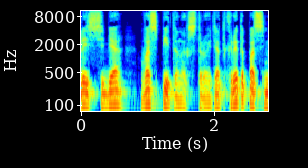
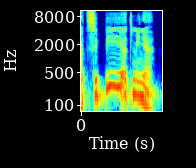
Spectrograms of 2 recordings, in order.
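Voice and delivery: отчаянная мольба; 8 semitones higher than usual. A narrator's reading. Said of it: "отчаянно пискнула".

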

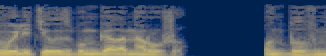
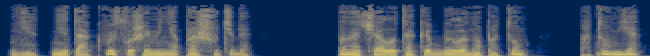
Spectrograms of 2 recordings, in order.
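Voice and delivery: high, anxious begging; desperate pleading; 9 semitones higher than usual. Acted. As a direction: plead to be heard, pitch climbing. Бланка умоляет выслушать её. (отчаянная мольба)

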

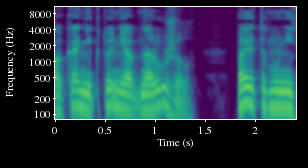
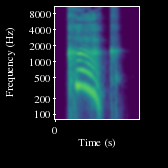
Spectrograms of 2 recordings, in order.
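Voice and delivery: shriek. A narrator's reading. Outraged girl shrieking at her lover. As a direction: shriek it in disbelief. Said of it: "взвизгнула девушка".

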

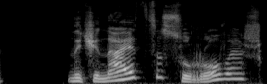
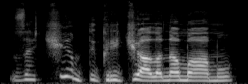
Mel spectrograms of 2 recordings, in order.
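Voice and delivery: louder, pained question; upset reproach; 3 semitones higher, 7 dB louder than usual. A narrator's reading. Groom to bride about his mother, upset. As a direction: demand a reason, hurt on mother's behalf. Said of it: "расстроенно спросил мой слепой кандидат".

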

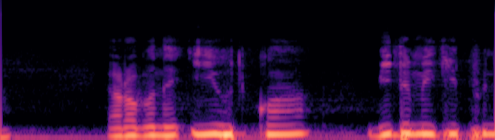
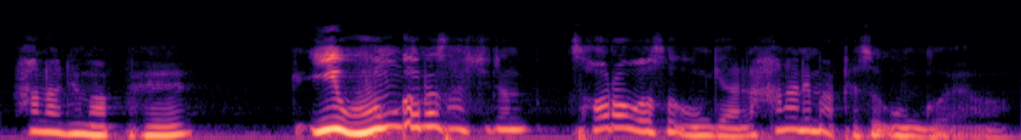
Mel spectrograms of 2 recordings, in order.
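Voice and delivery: ordinary delivery

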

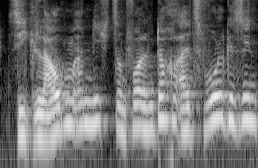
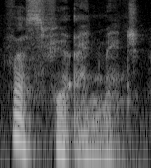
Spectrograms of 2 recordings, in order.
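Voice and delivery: entsetztes Flüstern; 12 semitones lower, 16 dB quieter, slower than usual. Acted. Diener entsetzt über Don Juan.

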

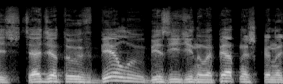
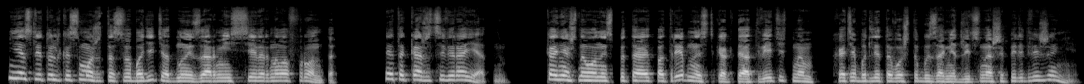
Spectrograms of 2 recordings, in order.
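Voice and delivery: high lady's voice, musing; Lady Envy, assured; 5 semitones higher than usual. Acted. Lady Envy weighing the enemy's answer, high and assured. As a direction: reason it out in a high register.

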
